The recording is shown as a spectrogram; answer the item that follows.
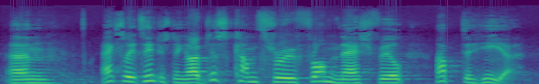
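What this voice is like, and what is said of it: Speaks with a noticeable foreign accent. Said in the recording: “You won't have too much trouble understanding my accent, but when I'm in America, particularly down in the deep south, they have a little trouble with my accent.”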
